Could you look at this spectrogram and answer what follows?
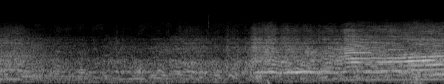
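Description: A race car passes at the Quettreville hill climb, its engine rising in loudness toward the end as it nears, heard amid crowd noise and excited spectator talk.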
